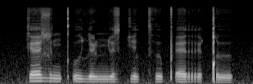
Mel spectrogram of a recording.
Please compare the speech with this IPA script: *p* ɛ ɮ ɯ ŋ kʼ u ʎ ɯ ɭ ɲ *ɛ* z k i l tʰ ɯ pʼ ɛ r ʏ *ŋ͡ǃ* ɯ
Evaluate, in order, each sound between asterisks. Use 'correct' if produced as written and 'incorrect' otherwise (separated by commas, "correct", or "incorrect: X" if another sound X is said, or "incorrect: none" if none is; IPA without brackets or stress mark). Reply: incorrect: k, incorrect: ʏ, incorrect: ǃ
